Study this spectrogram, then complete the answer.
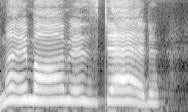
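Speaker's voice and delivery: mock very slow, high, drawn-out hysterical tearful sobbing. Retelling what a woman said at the condo door, imitating hysterical crying. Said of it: "kind of hysterically crying, going".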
